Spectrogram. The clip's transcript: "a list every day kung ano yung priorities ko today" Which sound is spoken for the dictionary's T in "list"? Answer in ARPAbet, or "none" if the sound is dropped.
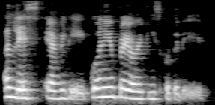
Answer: T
